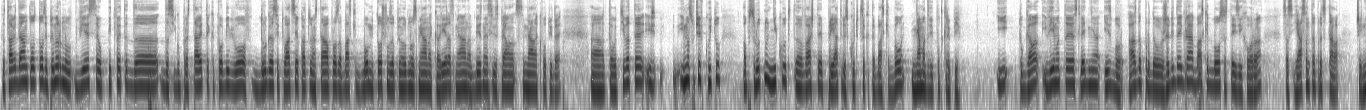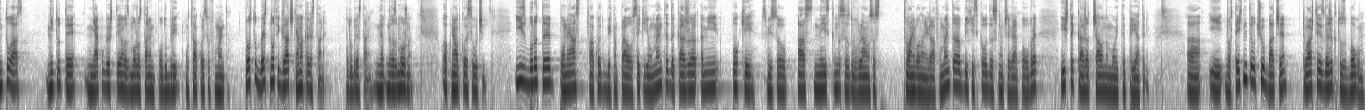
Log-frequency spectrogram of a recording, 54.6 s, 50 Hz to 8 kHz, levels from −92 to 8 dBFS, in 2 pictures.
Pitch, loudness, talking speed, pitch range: 140 Hz, -20 LUFS, 200 wpm, 125-155 Hz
